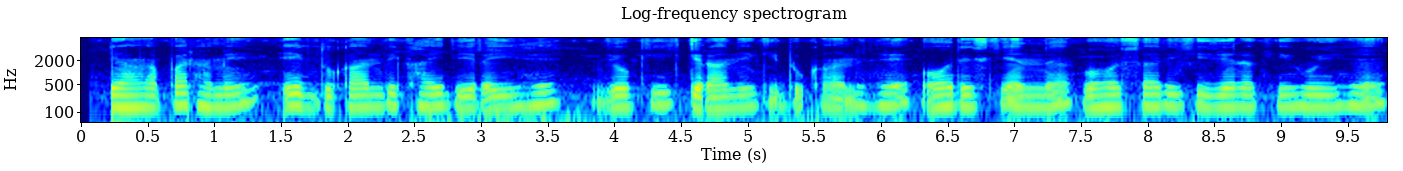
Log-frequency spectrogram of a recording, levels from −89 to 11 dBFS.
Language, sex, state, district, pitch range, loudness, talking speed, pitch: Hindi, male, Maharashtra, Solapur, 130-145 Hz, -38 LUFS, 145 wpm, 135 Hz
